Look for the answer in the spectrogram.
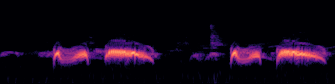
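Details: Spotted dove used as a decoy, its 'thổ pha' voice and rapid 'thúc gù' cooing meant to make wild birds coo back. Two evenly spaced phrases, each a quick wavering note followed by a longer, steady, mellow coo.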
